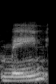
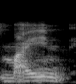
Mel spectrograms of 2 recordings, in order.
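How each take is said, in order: First: The vowel is not an 'a-i' sound. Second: The vowel is an 'a-i' sound. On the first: The speaker calls it wrong. "now this one is not main" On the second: The speaker calls it right. "it's main, A I sound"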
